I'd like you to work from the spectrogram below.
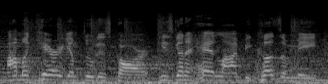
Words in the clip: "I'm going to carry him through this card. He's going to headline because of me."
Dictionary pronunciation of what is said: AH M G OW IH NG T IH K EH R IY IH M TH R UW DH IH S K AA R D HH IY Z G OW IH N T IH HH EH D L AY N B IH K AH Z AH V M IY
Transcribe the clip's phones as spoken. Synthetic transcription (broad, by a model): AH IH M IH K EH R IY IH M TH R UW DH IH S K AA R HH IY Z G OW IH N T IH HH EH D L AY N B IH K AH Z AH V M IY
